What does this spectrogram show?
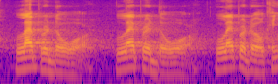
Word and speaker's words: Labrador: the first I'm sorry the stress is on the first syllable Labrador leopard or leopard or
